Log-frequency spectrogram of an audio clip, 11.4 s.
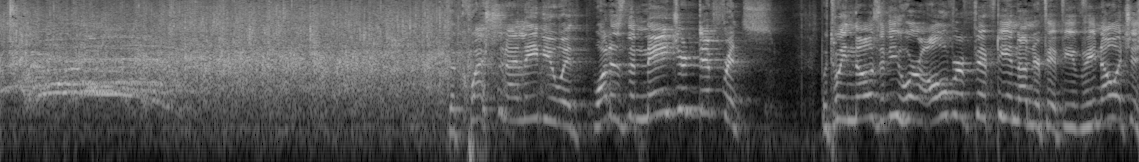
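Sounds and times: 
faint cheers: 0.0s - 2.0s
crowd applause: 0.0s - 5.4s
speech: 4.5s - 11.3s.

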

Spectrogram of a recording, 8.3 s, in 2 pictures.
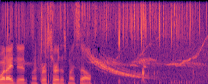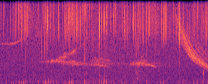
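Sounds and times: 
speech: 0.0s - 2.2s
Earth's natural radio waves via amplifier: 0.0s - 8.3s.

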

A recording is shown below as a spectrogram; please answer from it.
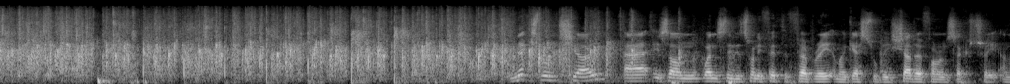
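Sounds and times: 
audience applause at show end: 0.0s - 7.4s
speech: 5.2s - 10.0s.

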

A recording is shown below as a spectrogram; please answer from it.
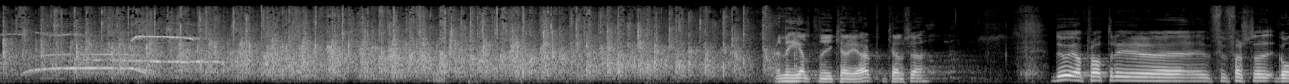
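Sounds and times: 
audience applause: 0.0s - 8.0s
speech: 7.8s - 9.4s, 10.5s - 12.8s.

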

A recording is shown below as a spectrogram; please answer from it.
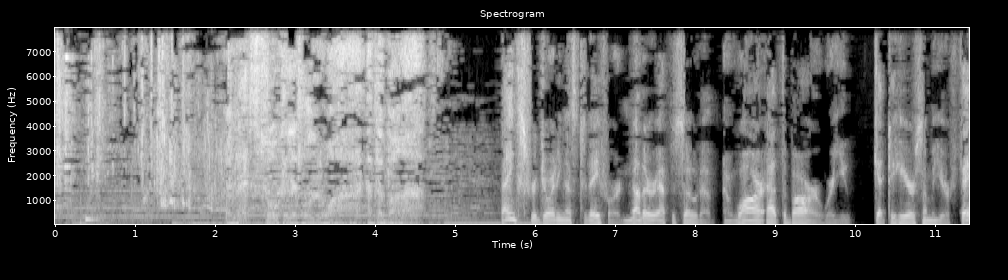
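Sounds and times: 
drink pouring into a glass: 0.0s - 4.6s
speech: 0.4s - 0.7s, 2.6s - 4.6s, 5.6s - 11.4s.

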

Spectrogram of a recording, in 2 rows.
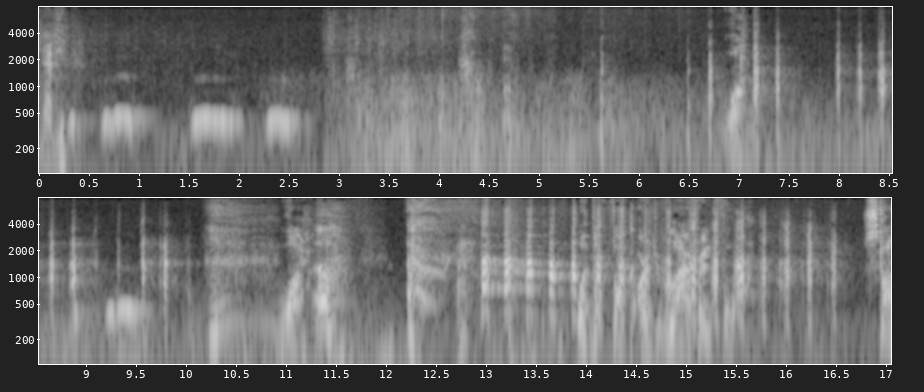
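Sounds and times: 
speech: 0.0s - 0.6s, 11.0s - 11.6s, 13.9s - 15.8s
broad rumbling wash with sharp crackling clicks: 0.0s - 17.0s
owl hooting: 0.3s - 2.7s
laughter: 6.5s - 10.5s, 12.2s - 17.0s.

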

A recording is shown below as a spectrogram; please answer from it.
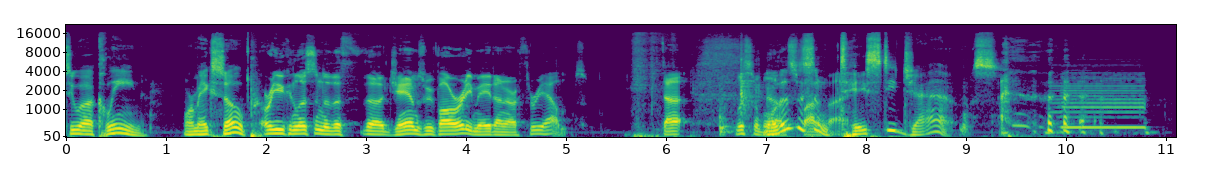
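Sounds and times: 
speech: 0.0s - 10.4s
laughter: 9.4s - 10.5s
phone buzzing: 9.7s - 11.0s.

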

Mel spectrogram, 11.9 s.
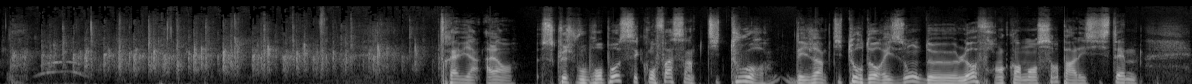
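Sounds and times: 
audience applause: 0.0s - 4.6s
speech: 4.5s - 11.9s.

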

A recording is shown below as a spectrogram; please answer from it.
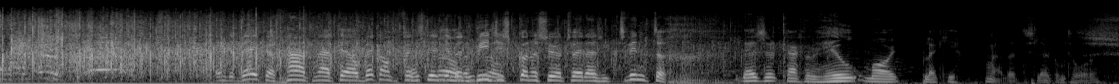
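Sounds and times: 
applause: 0.0s - 8.3s
speech: 2.4s - 11.1s.

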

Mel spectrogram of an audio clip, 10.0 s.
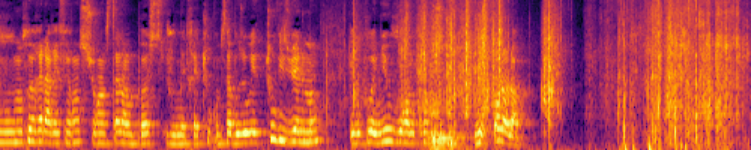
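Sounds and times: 
speech: 0.0s - 7.1s
dry cocoa shells crunching underfoot: 4.6s - 10.0s.

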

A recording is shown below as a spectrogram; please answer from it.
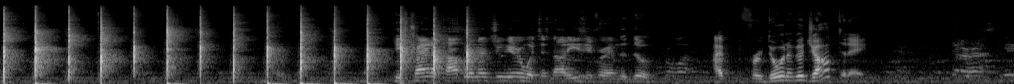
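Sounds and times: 
people clapping: 0.0s - 4.9s
speech: 4.0s - 8.8s, 9.6s - 10.1s.

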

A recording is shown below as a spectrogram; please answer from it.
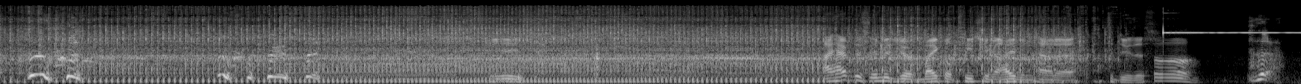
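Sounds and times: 
old machine imagined as a random topic generator chugging in a garage: 0.0s - 11.5s
laughter: 0.3s - 1.1s, 2.1s - 3.4s
speech: 8.3s - 12.9s.

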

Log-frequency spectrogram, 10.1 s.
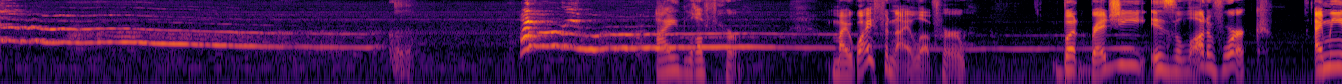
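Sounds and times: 
chihuahua howling after owner leaves house: 0.0s - 3.1s, 3.8s - 8.8s
speech: 4.9s - 10.0s.

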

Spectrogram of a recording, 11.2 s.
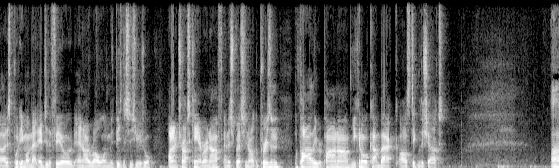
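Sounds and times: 
speech: 0.0s - 9.0s
faint steady hiss: 0.0s - 11.1s
heavy snorting breathing: 9.4s - 10.6s.

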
